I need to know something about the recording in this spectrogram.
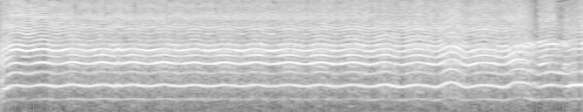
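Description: A zakir's voice holding one long, high sung note in his chanted majlis recitation, wavering in pitch near the end; loud.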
